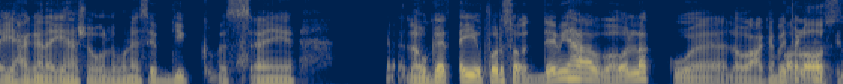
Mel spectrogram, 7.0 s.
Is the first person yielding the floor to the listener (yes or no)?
yes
